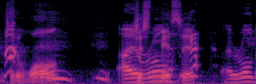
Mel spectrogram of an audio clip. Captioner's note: laughs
